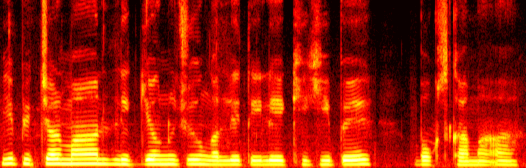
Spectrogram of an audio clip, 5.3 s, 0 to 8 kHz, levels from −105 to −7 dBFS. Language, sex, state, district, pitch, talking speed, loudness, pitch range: Wancho, female, Arunachal Pradesh, Longding, 195 Hz, 160 wpm, -17 LUFS, 185-210 Hz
